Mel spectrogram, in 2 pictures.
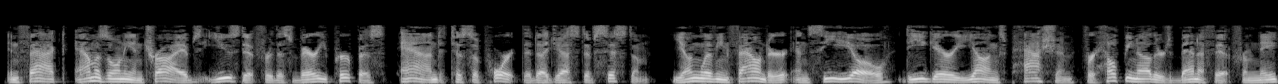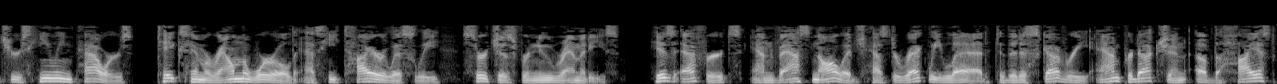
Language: English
